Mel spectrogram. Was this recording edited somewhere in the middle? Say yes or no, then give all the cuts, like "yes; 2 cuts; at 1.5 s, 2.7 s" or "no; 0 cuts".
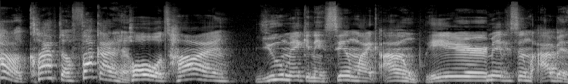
yes; 2 cuts; at 1.3 s, 4.9 s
